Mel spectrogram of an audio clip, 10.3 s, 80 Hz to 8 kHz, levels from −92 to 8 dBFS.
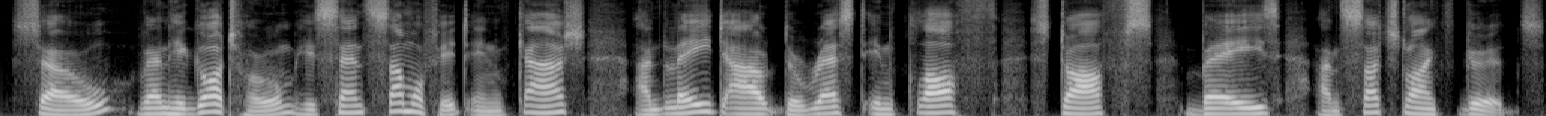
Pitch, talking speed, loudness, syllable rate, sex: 145 Hz, 145 wpm, -17 LUFS, 2.9 syllables/s, male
